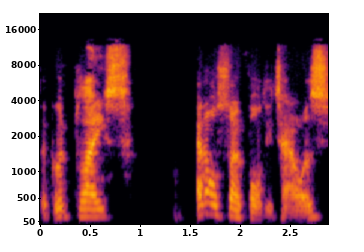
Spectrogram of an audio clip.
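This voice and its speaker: A man talks at a fairly slow pace with an Australian accent. The sound is dry and close, with no echo. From Australia, Wollongong (New South Wales). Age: 20s. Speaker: reality TV participant. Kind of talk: interview.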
